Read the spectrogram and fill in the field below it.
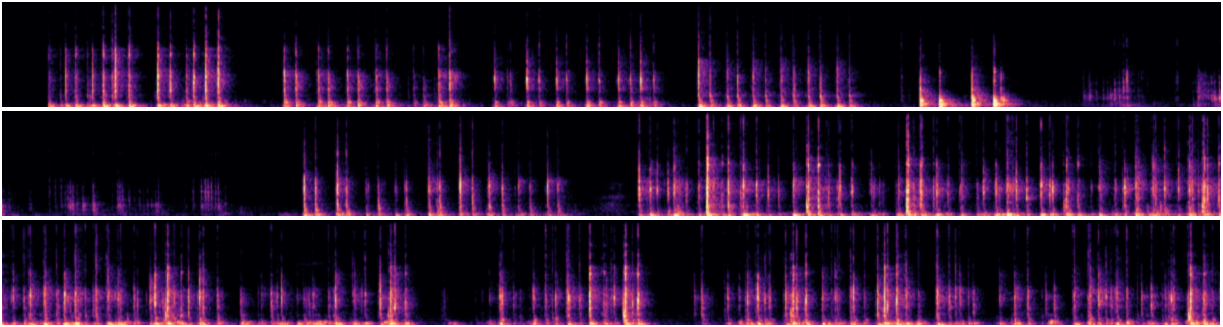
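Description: Typing on a Royal Kludge mechanical keyboard produces a dense, continuous clatter of clicky keystrokes in bursts with brief pauses, close and fairly quiet, with no talking.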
